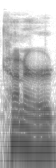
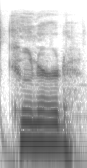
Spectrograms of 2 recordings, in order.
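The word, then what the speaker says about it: Cunard: I don't think it's pronounced Connor, right? It's Kunard.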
